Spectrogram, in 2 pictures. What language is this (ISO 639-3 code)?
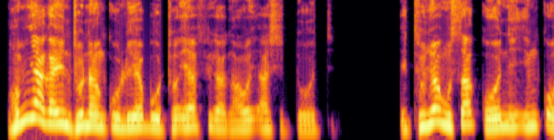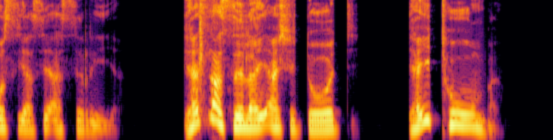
nde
